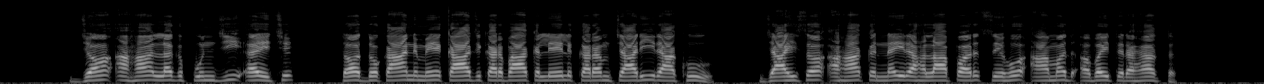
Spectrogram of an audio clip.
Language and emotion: Maithili, neutral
